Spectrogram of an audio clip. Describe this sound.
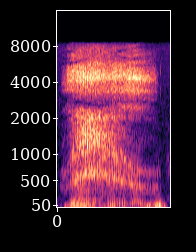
dragon roar mild 17
Dragon sound created for a production of Shrek. Recorded and distorted the voice of the actress playing the dragon using Audacity.
beast, creature, monster, vocalization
